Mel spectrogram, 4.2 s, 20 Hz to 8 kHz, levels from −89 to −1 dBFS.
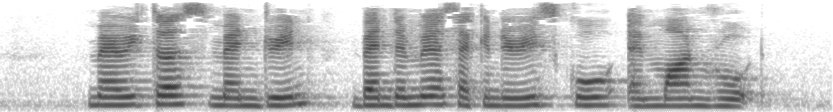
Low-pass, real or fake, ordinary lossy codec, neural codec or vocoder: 7.2 kHz; real; MP3, 32 kbps; none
